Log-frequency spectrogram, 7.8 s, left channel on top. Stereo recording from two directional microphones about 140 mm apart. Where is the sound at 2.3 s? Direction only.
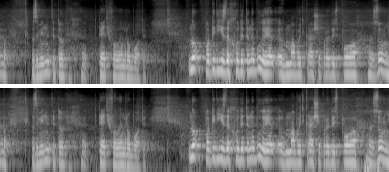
5° right (ahead or behind).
